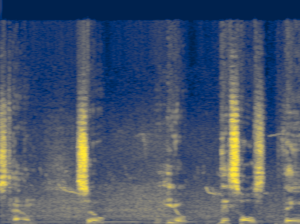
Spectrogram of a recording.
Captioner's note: birds chirping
